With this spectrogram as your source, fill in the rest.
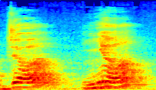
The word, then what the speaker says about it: ज्ञ: अगला है ज्ञ, इसका उच्चारण शुद्ध उच्चारण ज्ञ होता है, क्योंकि यह ज, ञ और अ से मिलकर बनता है, इसमें ग का प्रयोग नहीं होता है, ये ज्ञ है।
